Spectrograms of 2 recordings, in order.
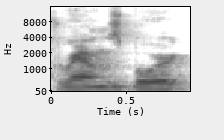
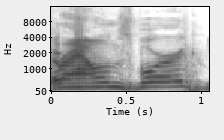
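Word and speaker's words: Ravnsborg: The behavior of the Attorney General, Jason Ravensbourg. Wow. – Pronounced Ravensbourg. – Yep. Ravensbourg.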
